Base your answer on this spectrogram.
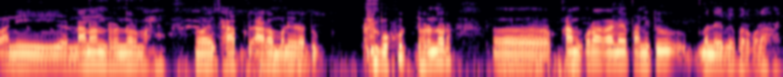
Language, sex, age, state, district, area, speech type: Assamese, male, 30-45, Assam, Barpeta, rural, spontaneous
